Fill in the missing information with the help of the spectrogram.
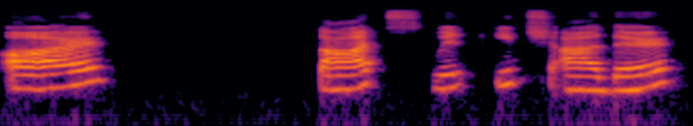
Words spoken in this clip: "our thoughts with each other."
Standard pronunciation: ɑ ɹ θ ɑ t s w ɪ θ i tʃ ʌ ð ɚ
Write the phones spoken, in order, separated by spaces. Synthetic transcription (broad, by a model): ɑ ɹ t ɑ t s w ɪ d i tʃ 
